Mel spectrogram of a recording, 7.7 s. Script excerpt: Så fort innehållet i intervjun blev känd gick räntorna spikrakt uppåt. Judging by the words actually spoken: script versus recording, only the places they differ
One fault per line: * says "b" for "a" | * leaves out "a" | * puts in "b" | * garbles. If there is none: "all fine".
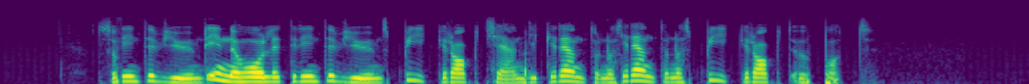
* says "intervjun" for "fort"
* says "spikrakt" for "blev"
* puts in "räntorna"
